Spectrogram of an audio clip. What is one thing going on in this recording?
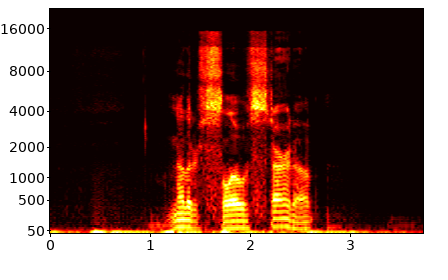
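A young man's voice sounds loudly and close through a microphone, in a short burst.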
